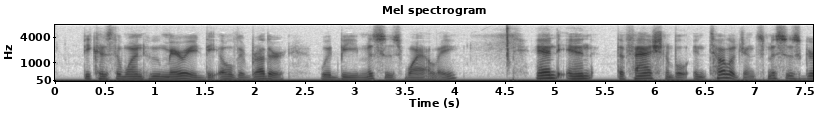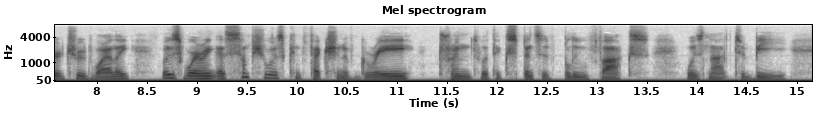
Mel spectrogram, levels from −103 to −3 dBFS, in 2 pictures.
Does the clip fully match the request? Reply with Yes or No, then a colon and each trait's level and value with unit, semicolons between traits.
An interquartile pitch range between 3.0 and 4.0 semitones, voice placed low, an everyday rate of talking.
Yes: average, 3.4 semitones; low, 125 Hz; average, 145 wpm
